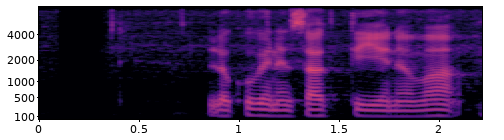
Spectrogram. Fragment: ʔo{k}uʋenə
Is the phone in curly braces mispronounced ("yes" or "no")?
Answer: no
